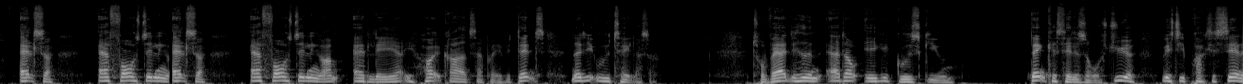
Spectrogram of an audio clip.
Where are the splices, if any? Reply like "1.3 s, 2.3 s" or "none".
1.7 s, 4.7 s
